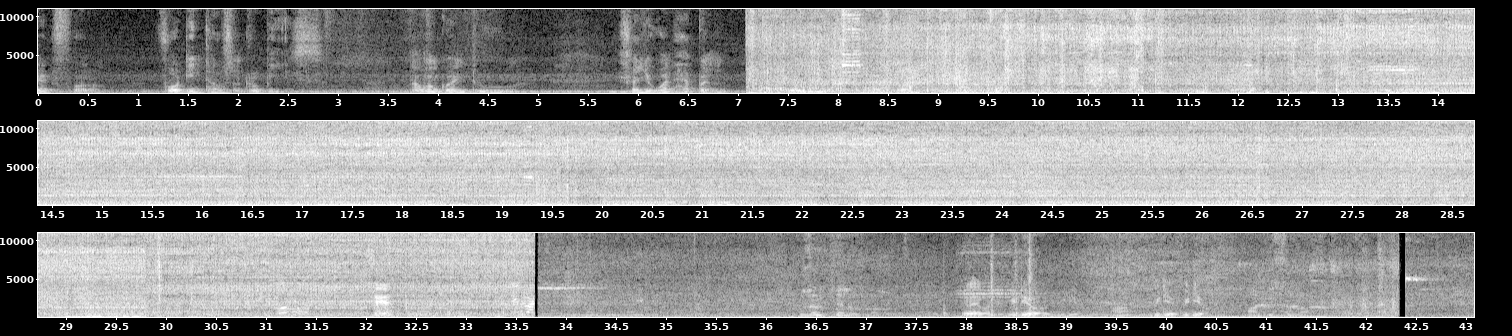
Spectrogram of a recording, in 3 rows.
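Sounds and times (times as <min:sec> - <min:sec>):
scooter engine idling: 0:07.1 - 0:33.7
thin engine whine: 0:07.1 - 0:33.7.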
